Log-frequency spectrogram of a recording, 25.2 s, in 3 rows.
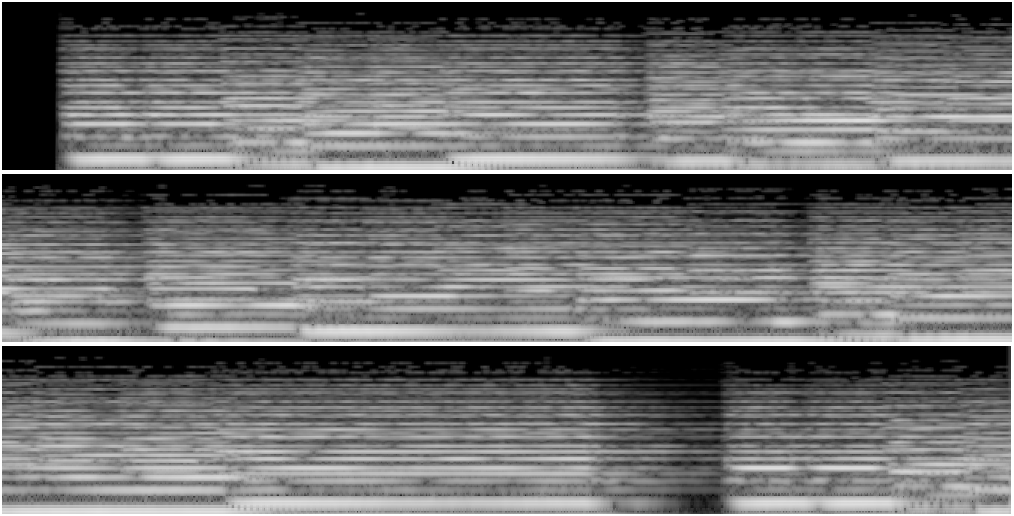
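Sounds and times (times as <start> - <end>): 
pipe organ backing music: 0.5 - 25.2.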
